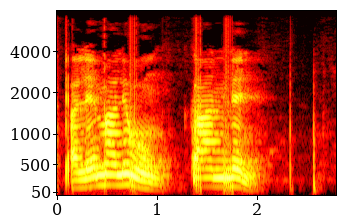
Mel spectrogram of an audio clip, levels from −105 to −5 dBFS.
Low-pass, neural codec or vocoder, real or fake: 7.2 kHz; none; real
